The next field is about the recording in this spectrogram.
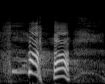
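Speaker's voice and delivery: loud high laugh breaking out; burst of laughter. Real, not acted. Laughing at her own nickname for the girl. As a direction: crack up at the nickname.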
